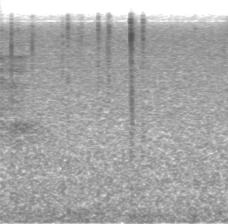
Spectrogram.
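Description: Faint computer keyboard typing: a few scattered keystrokes, spaced out.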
